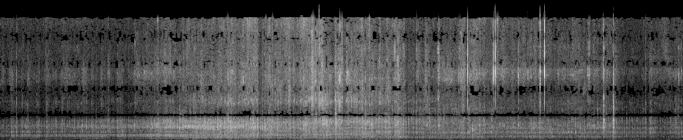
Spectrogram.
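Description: Plastic toy push lawn mower rolling over sandy dirt, its wheels and mechanism rattling with scattered clicks, loudest in the middle.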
